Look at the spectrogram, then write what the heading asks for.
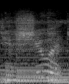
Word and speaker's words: Yeshua: what would Jesus do but actually what would Yeshua do and that my friend when you answer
